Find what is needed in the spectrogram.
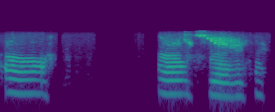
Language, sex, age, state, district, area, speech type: Assamese, female, 45-60, Assam, Sivasagar, rural, conversation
